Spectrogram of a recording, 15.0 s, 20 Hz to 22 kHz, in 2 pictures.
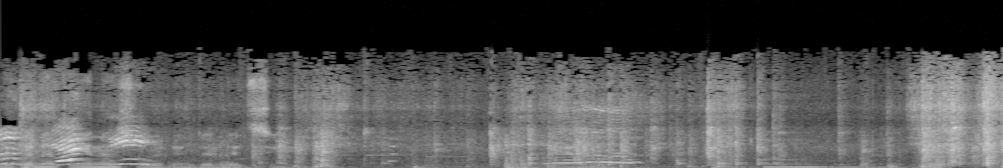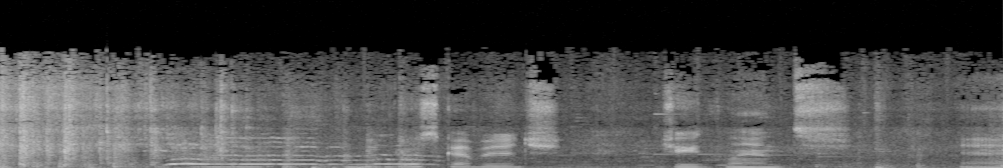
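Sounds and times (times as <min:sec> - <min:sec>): plastic pots crinkling and clicking: 0:01.8 - 0:10.8.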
